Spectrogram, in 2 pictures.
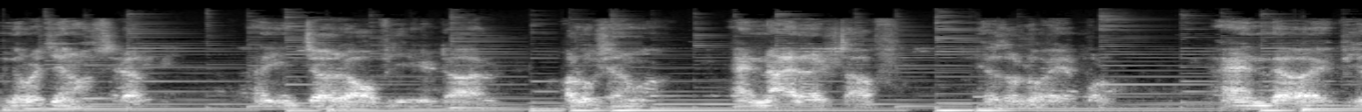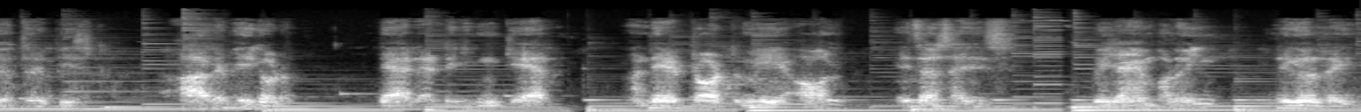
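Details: Ataxic dysarthria in a male patient with cerebellar ataxia, speaking after cerebellar ataxia treatment; his speech and truncal ataxia are reported to have reduced after treatment.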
